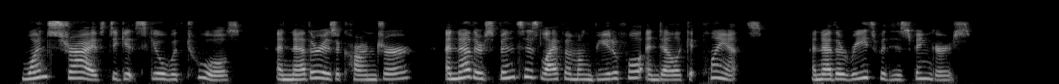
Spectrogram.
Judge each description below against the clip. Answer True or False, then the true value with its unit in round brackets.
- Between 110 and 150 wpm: True (140 wpm)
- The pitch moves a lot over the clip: False (4.3 semitones)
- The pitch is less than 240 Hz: False (245 Hz)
